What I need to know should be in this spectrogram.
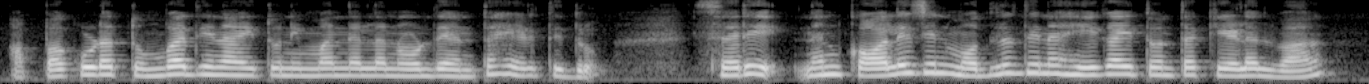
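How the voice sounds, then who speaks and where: A woman voicing an affectionate young male college student who speaks gently and reassuringly in a storybook reading. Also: fairly high pitch, steady tone, moderate pace, close to an everyday voice.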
